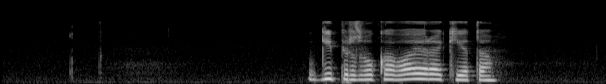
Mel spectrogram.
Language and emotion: Russian, neutral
